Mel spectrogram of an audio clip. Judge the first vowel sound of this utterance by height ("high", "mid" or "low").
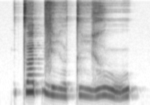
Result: low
